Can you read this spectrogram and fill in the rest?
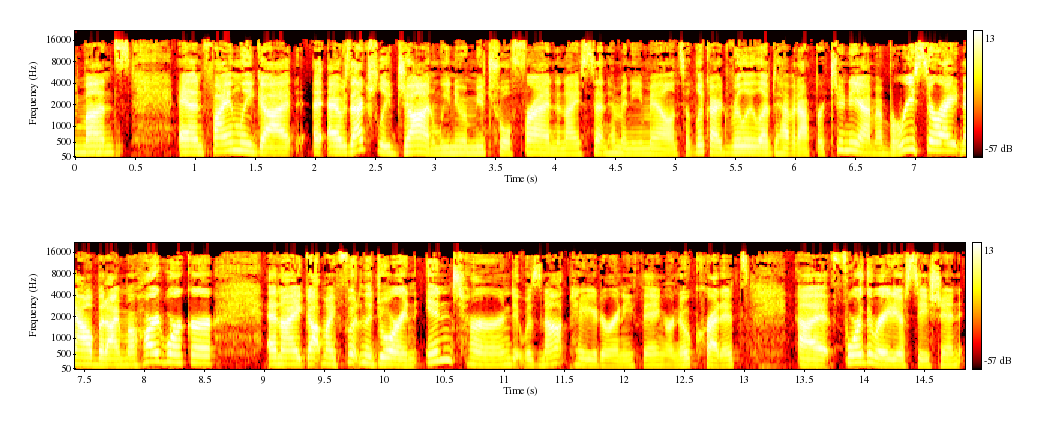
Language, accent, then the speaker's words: English; West Frankfort, Illinois, United States; born or raised there; also born or lived in Carbondale, Illinois; now in St. Louis, United States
